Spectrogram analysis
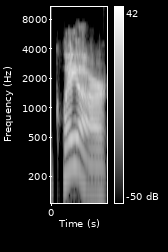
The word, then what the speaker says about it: Cuellar: So then Cuellar, am I pronouncing his name right?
